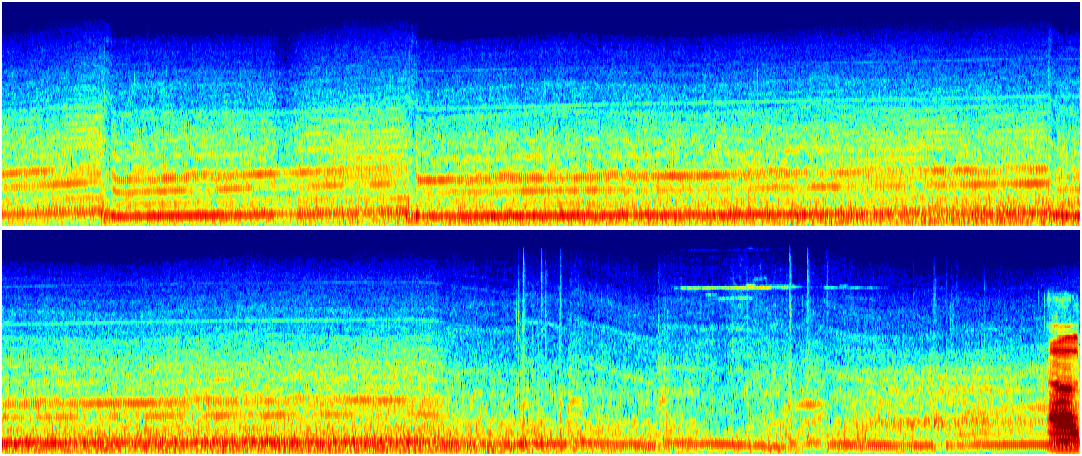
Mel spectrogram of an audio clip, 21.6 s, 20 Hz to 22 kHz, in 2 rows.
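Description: Race car engine in the Automobilista game at the Oschersleben circuit, a sustained loud harmonic drone rising through gears, dipping as the throttle lifts and shifts near 15 seconds, with brief tire noise at the end.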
